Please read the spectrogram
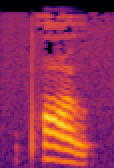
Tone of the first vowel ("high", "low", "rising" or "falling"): falling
